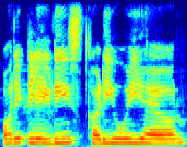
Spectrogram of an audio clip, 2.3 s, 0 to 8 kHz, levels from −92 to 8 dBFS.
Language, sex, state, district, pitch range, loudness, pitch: Hindi, female, Chhattisgarh, Raipur, 240-255 Hz, -12 LUFS, 250 Hz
